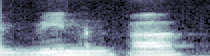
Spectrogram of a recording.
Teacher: نون ساکن میں ہم غنہ نہیں کریں گے اور اس کو سمپل ہی پڑھیں گے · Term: اظہار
